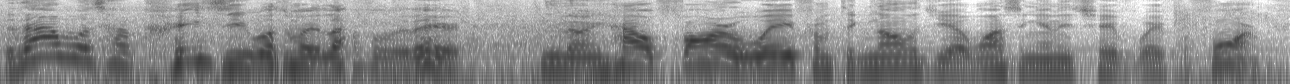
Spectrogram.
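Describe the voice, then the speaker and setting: Higher-voiced young Salvadoran-accented man, noisy recording. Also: expressive, fairly quick. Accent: Salvadoran Spanish. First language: Spanish. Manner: earnest, addresses listeners as "guys". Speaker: gaming channel host. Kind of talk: casual personal storytelling over gameplay commentary.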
